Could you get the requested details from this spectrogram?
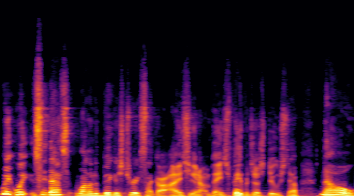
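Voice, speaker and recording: With music in the background, a man speaks at a fairly quick pace, his pitch swinging very widely. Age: 60s. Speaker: pastor. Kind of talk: sermon. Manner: animated.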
